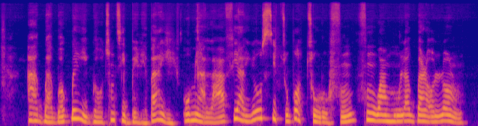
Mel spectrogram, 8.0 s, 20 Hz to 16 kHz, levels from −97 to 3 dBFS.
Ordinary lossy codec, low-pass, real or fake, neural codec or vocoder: none; 14.4 kHz; fake; vocoder, 44.1 kHz, 128 mel bands, Pupu-Vocoder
